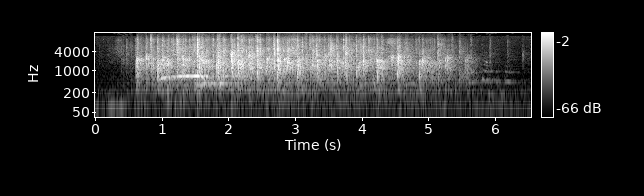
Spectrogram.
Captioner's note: audience cheering and applauding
